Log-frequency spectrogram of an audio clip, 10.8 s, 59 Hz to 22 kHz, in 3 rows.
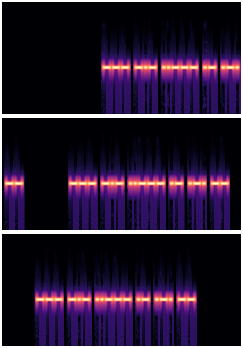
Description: Morse code, heard as a keyed tone, about 35 wpm, 700 Hz. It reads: OK2ARM OK2ARM OK2ARM
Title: DXCC-100 Call Signs - 6 Characters - Repeated 3x - 35wpm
